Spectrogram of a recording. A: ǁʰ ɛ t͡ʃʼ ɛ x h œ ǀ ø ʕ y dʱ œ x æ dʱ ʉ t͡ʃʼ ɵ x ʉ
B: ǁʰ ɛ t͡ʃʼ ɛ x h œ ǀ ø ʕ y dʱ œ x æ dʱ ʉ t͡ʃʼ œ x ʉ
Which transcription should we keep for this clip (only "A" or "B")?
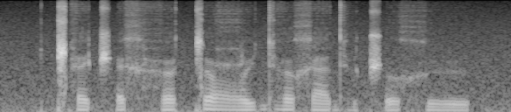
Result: A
